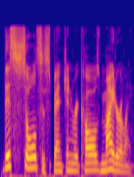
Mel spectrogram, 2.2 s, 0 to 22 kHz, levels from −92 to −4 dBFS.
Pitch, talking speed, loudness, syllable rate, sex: 175 Hz, 135 wpm, -19 LUFS, 4.7 syllables/s, female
